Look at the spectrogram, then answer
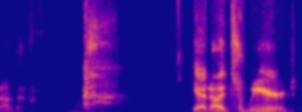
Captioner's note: laughs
